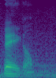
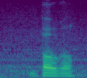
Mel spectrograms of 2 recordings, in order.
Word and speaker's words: Bogul: Big fans of bagel. Bogul.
